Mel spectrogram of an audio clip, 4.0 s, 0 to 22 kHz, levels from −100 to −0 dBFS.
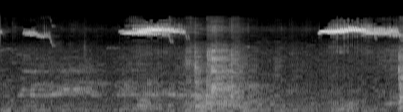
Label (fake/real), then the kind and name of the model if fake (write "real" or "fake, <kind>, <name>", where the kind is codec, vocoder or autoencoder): real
